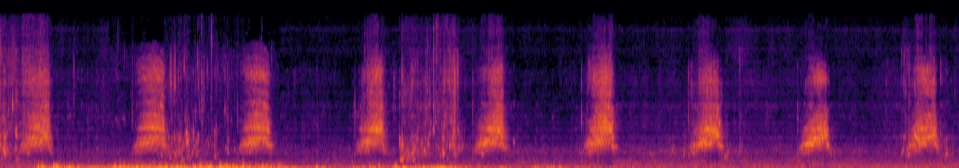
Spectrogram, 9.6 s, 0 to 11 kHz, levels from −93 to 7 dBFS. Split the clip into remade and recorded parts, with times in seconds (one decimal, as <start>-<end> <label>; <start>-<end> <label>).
0.0-1.1 remade; 1.1-2.8 recorded; 2.8-9.6 remade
